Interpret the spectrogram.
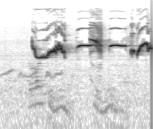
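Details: Fighting song of an oriental magpie-robin (kacer), used as emotional therapy for other kacer. Loud, continuous high whistles rise and slide, broken by brief pauses, with rich overtones and sharp chirped accents.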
